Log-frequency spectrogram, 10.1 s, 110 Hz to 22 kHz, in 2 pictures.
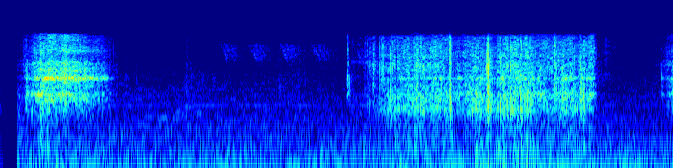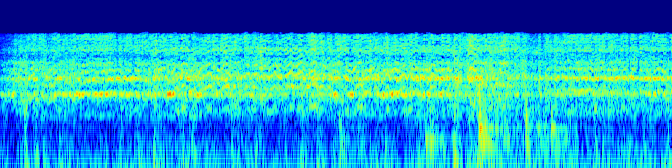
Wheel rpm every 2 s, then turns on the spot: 10, 10, 50, 150, 170.
2-4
